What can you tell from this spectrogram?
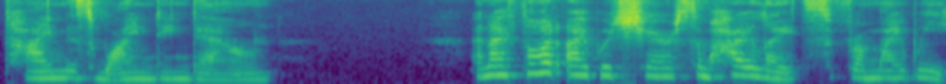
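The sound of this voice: A woman speaks at a fairly slow pace with a medium pitch. Her intonation is lively, and her voice carries a slightly husky edge.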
